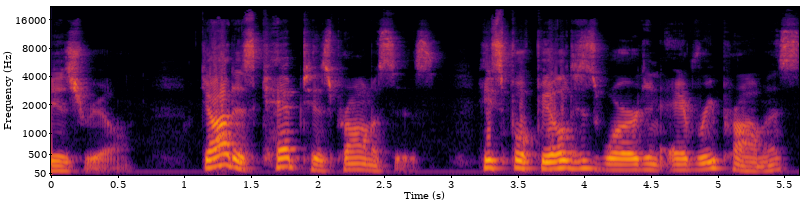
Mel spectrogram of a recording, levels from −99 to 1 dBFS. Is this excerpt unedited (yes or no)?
no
